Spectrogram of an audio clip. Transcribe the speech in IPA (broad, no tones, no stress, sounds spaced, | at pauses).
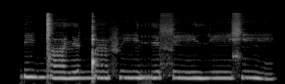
ɾ i ŋ͡ǀ ɐ̃ lʲ ɐ ŋ͡ǃ œ̃ f ĩː rʲ e ɬ iː j iː ɕ ĩ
